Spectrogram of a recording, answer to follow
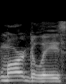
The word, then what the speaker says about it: Margolis: All right, everybody, that's Eric Margolis.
